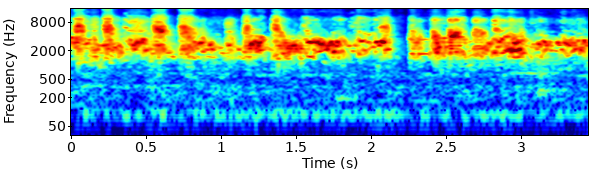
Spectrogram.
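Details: Loud, continuous harsh chattering from a healthy 13-day-old captive parakeet chick. A brief drop near the middle is followed by rapid scratchy calls that resume at once.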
